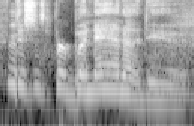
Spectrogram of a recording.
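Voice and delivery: hammed-up revenge declaration; mock avenger's cry. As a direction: deliver it like a silly avenger. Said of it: "you just say, like, some random shit".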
